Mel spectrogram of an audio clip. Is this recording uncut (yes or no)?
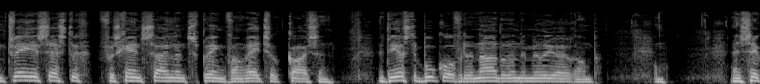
no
